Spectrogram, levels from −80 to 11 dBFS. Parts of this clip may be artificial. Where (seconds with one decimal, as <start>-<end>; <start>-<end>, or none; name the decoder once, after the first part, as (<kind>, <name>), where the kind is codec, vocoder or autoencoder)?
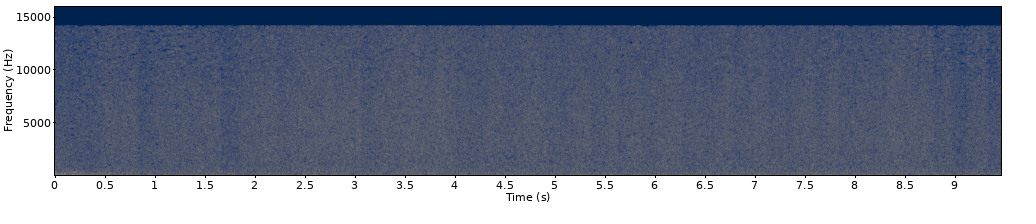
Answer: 3.7-5.7 (vocoder, BigVGAN v2); 6.2-7.6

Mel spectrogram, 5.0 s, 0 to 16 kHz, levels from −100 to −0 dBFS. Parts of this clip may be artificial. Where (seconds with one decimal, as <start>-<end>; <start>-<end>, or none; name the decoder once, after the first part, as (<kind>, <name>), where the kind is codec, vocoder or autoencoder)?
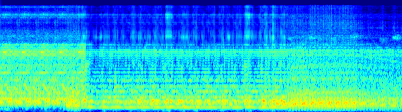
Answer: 1.0-3.6 (vocoder, BigVGAN v2)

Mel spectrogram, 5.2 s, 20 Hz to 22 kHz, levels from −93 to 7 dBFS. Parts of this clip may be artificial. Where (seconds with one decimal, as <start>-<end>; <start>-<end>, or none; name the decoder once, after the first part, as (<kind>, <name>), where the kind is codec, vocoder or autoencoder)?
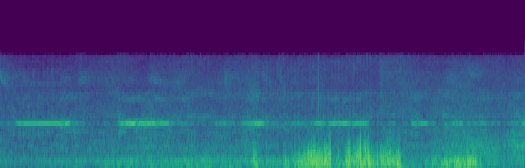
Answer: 0.6-2.6 (codec, DAC); 3.7-5.3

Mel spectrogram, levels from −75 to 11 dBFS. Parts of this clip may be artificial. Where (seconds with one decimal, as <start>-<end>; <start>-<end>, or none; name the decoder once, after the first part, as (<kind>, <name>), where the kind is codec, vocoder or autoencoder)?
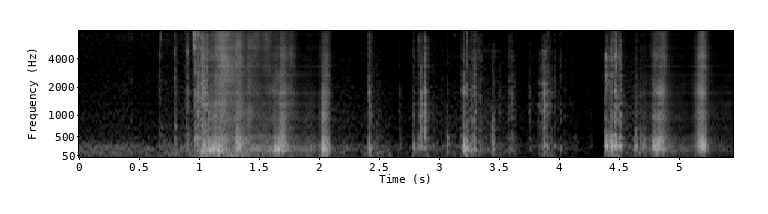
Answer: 1.1-2.1 (vocoder, Vocos); 4.7-5.5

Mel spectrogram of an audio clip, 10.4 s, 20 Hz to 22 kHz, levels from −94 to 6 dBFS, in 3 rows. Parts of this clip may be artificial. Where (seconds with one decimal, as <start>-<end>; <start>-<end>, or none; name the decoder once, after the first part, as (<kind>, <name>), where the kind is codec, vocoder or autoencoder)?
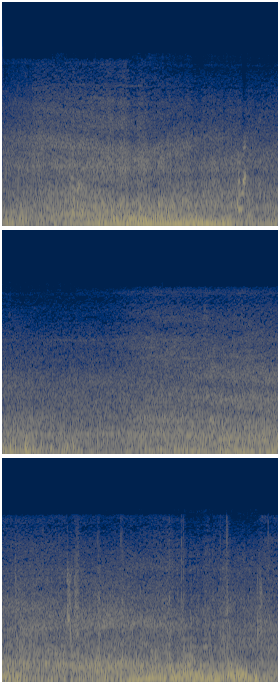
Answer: none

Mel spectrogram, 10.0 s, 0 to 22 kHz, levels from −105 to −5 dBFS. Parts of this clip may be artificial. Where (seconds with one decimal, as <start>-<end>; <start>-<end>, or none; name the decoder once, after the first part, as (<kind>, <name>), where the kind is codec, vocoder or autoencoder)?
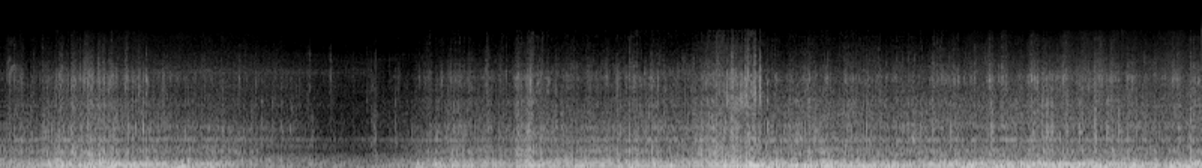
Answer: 3.8-7.9 (vocoder, Vocos)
